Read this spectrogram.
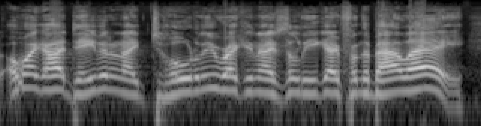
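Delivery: high, loud, gushing rush of excitement; excited gushing. Retold or imitated. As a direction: gush like a starstruck fan. Excited owner gushes about ballet.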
